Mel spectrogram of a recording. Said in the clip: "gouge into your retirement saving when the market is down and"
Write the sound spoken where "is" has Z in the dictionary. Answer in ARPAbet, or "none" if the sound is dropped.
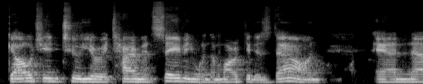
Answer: Z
